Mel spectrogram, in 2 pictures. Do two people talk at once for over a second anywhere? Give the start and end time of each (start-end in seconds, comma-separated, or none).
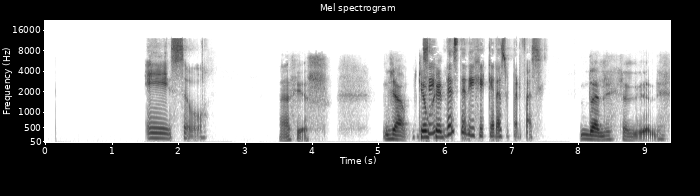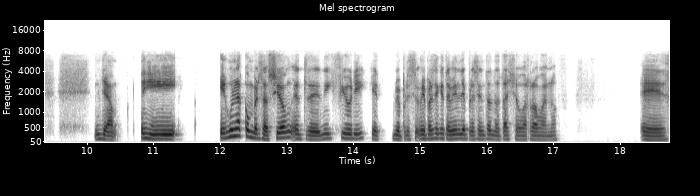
none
